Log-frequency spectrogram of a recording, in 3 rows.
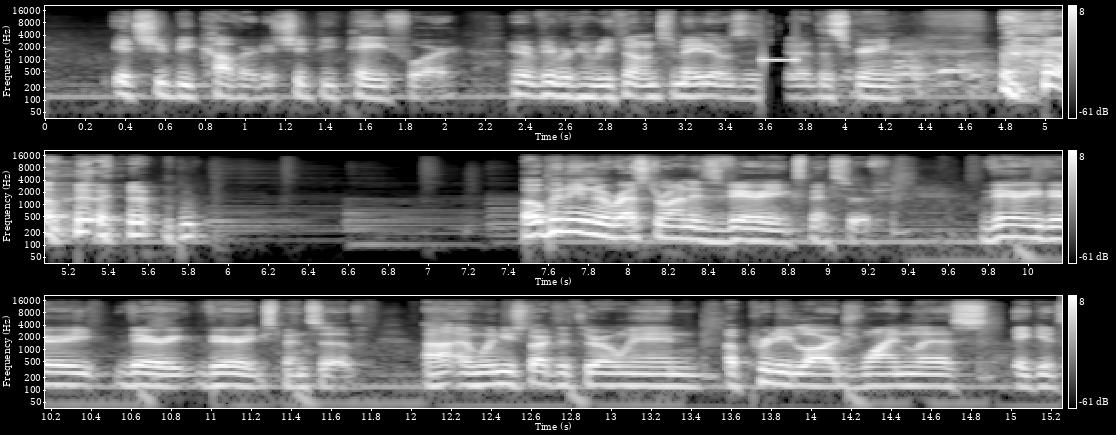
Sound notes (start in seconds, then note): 3.9 laughs; 6.2 relaxing music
